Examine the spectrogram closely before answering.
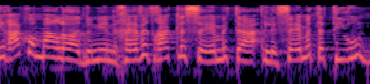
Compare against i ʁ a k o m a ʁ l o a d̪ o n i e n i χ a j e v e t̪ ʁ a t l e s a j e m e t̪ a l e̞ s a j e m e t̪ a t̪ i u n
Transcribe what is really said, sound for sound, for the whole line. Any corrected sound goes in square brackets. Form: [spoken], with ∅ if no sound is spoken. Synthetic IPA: i ʁ a k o m a ʁ l o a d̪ o n i [a] n i χ a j e v e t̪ ʁ a [k] l e s a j e m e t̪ a l e̞ s a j e m e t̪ a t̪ i u n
